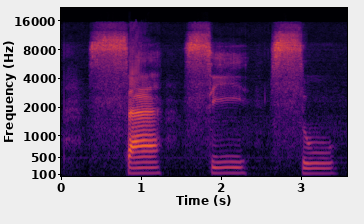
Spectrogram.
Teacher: dia sifatnya assfir assfir itu berdesis sa n makhrajnya dari ujung lidah sejajar dengan gigi seri bawah · Jadi gigi kita rapat ya, ada sifat desisan. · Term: huruf sin, as-safir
